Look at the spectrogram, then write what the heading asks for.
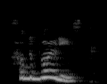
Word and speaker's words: футболіст: кінці складу не оглошується футболіст тут він також є бо дзвінки б впливає на попередні і робить його дзвінки і город він також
